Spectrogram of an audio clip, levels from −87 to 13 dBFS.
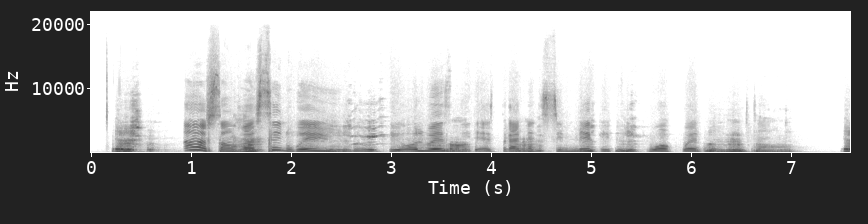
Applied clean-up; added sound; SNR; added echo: neural mask model RNNoise.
